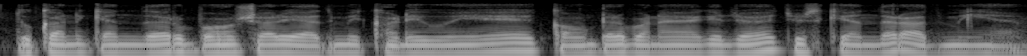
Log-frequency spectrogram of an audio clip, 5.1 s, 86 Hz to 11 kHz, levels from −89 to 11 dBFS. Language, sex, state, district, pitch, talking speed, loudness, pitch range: Hindi, male, Chhattisgarh, Bastar, 115 Hz, 220 wpm, -28 LUFS, 115-120 Hz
